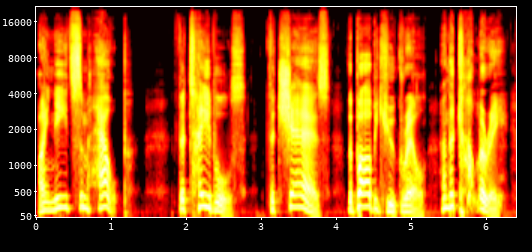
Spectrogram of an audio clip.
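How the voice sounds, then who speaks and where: A woman's voice: sits low, huge pitch swings, slow, no room sound, clean studio sound, exaggerated voice. Woman playing a fussy husband, wildly swooping voice. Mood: fussy, impatient. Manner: fussy, hesitant, plaintive. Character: nervous, fussy, spineless middle-aged backbench politician husband. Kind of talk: radio play acting.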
